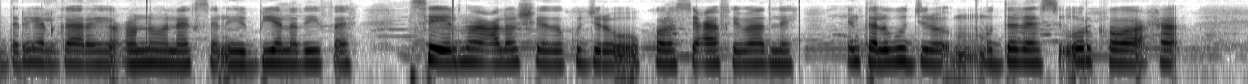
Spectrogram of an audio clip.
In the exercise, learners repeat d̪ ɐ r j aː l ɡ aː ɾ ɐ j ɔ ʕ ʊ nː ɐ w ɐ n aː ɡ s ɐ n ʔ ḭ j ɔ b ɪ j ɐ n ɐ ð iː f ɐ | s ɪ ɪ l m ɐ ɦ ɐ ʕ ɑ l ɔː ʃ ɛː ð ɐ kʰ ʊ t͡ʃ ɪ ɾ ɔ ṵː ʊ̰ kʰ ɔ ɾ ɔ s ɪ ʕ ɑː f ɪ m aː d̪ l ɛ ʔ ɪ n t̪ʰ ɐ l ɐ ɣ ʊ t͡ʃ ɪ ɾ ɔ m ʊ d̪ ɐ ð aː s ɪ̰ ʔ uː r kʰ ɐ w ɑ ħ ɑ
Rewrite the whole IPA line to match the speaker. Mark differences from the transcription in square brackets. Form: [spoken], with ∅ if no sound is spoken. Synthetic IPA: d̪ ɐ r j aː l ɡ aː ɾ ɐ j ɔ ʕ ʊ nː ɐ w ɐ n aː ɡ s ɐ n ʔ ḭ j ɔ b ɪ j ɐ n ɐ ð iː f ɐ | s ɪ ɪ l m ɐ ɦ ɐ ʕ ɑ l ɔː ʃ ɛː ð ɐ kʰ ʊ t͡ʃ ɪ ɾ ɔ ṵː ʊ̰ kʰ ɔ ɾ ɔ s ɪ ʕ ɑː f ɪ m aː d̪ l ɛ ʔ ɪ n t̪ʰ ɐ l ɐ ɣ ʊ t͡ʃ ɪ ɾ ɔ m ʊ d̪ ɐ ð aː s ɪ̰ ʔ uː r kʰ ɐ w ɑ ħ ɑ

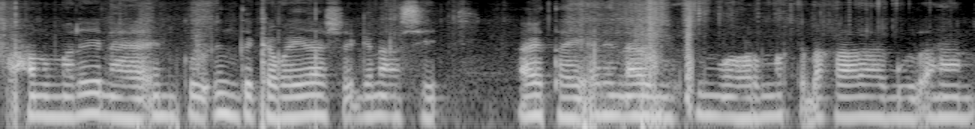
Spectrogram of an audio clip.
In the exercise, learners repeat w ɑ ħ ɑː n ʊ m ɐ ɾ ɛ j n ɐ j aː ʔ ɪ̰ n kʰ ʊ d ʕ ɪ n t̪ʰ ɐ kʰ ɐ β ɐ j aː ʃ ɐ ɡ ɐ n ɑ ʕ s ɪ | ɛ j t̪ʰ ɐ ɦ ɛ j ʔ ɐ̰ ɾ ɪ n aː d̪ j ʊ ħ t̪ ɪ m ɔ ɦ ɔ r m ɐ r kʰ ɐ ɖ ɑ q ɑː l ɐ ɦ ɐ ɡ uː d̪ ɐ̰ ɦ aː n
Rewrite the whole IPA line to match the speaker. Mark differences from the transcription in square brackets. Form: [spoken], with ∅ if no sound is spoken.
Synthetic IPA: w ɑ ħ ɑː n ʊ m ɐ [l] ɛ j n ɐ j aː ʔ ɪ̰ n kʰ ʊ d ʕ ɪ n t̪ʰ ɐ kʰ ɐ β ɐ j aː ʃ ɐ ɡ ɐ n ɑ ʕ s ɪ | ɛ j t̪ʰ ɐ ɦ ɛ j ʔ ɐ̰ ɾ ɪ n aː d̪ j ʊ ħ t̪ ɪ m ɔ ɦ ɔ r m ɐ r kʰ ɐ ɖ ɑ q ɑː l ɐ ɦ ɐ ɡ uː d̪ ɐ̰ ɦ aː n

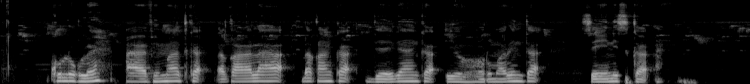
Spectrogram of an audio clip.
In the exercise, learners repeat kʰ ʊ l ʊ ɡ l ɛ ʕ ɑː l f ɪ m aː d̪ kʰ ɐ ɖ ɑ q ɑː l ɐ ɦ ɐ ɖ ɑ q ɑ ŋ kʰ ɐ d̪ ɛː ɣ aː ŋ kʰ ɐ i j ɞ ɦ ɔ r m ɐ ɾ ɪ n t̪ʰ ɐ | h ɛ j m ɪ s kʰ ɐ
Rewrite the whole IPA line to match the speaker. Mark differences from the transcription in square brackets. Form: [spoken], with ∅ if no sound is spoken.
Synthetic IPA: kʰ ʊ l ʊ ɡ l ɛ ʕ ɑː [∅] f ɪ m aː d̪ kʰ ɐ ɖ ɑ q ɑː l ɐ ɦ ɐ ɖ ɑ q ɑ ŋ kʰ ɐ d̪ ɛː ɣ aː ŋ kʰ ɐ i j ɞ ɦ ɔ r m ɐ ɾ ɪ n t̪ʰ ɐ | [s] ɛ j [n] ɪ s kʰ ɐ

